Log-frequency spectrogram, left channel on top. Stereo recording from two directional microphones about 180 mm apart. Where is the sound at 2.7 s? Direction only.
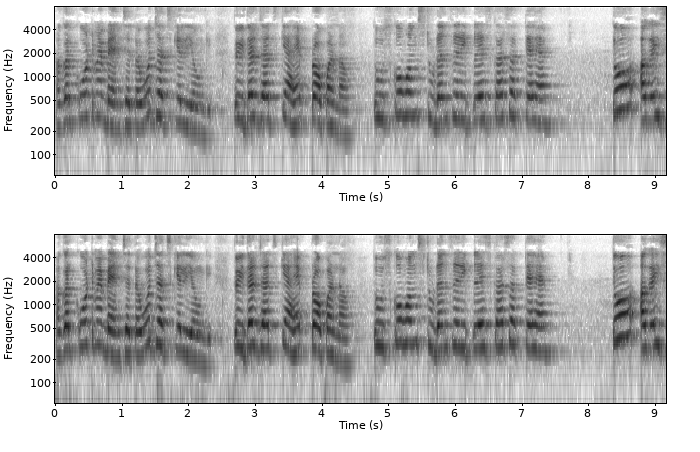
35° right (ahead or behind).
